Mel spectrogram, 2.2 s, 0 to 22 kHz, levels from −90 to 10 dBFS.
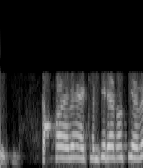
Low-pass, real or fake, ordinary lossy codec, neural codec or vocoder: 3.6 kHz; real; none; none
